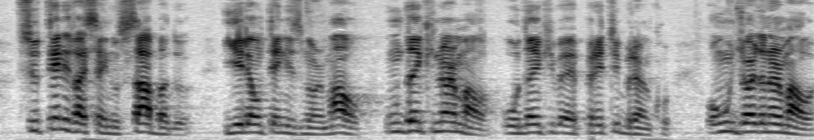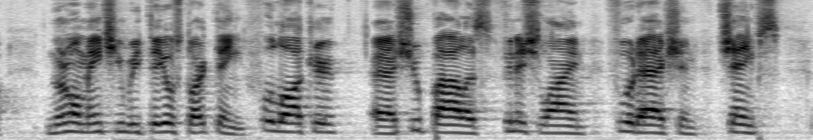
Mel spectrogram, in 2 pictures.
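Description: With clear background noise around him, a man speaks at moderate speed, his voice high and varying in pitch in an ordinary way. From Brazil, Santos (São Paulo coast). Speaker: podcast host. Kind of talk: casual chat.

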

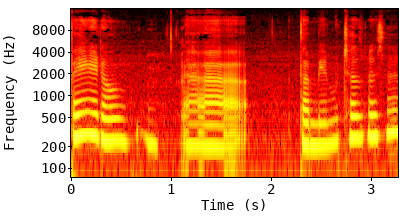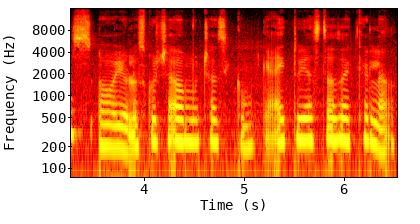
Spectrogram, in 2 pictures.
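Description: Fairly high in pitch, a woman uses a plain, everyday voice with ordinary pitch variation. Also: moderate pace. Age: 30s. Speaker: podcast host, architect. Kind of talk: casual chat.

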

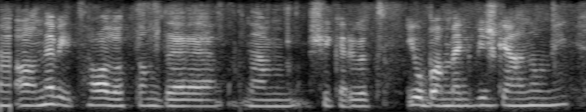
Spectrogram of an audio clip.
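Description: A woman talks. Noticeable background noise runs behind her. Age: young. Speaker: university lecturer and researcher. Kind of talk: interview.

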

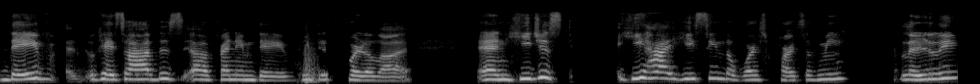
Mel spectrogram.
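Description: Her voice is fairly high for a woman and somewhat breathy. She speaks at a fairly slow pace with ordinary pitch variation. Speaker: podcast host. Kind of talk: casual chat. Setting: video call.

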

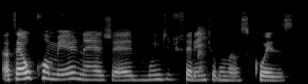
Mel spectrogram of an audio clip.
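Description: Against a quiet background, a woman with a fairly high pitch and a plain, everyday voice comes through dry and close, with no echo. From southern Brazil, Rio Grande do Sul. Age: 20s. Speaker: journalism student. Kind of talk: casual chat.

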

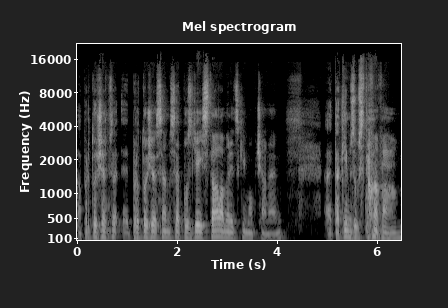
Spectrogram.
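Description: Speech moves at a fairly slow pace. The intonation stays fairly even. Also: man, fairly low pitch for a man. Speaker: history professor. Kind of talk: interview. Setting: studio in Prague. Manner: halting, with fillers.

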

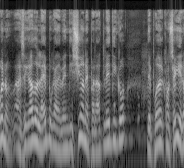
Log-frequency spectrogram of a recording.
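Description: Here is a man with a normal speaking voice and a fairly high pitch. He talks at a fairly quick pace with ordinary pitch variation. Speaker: radio sports host. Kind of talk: radio interview.

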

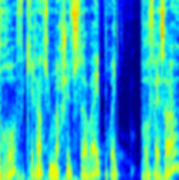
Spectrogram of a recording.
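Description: Captured dry and close with no echo against a silent background in a very clean recording, a man's dark, mellow voice of medium pitch moves with lively intonation. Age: 50s. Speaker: podcast host. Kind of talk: casual chat.

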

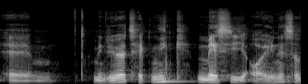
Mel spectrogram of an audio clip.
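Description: A fairly low-pitched man at a fairly slow pace with ordinary pitch variation. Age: 30s. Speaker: brewery founder and CEO. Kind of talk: interview. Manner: hesitant, many fillers and repetitions.

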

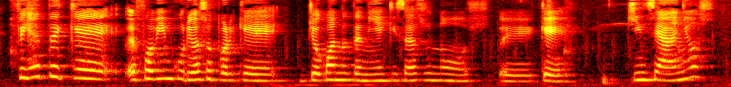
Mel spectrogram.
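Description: At a very slow pace, a woman speaks in a high pitch. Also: ordinary pitch variation. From El Salvador, La Paz coast. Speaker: sports journalist. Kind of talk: interview.

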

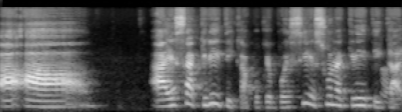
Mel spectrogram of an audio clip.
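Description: This woman has an ordinary speaking voice, fairly high in pitch with ordinary pitch variation, and she speaks at a fairly slow pace. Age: 50s. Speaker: entrepreneur. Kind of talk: casual chat.

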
